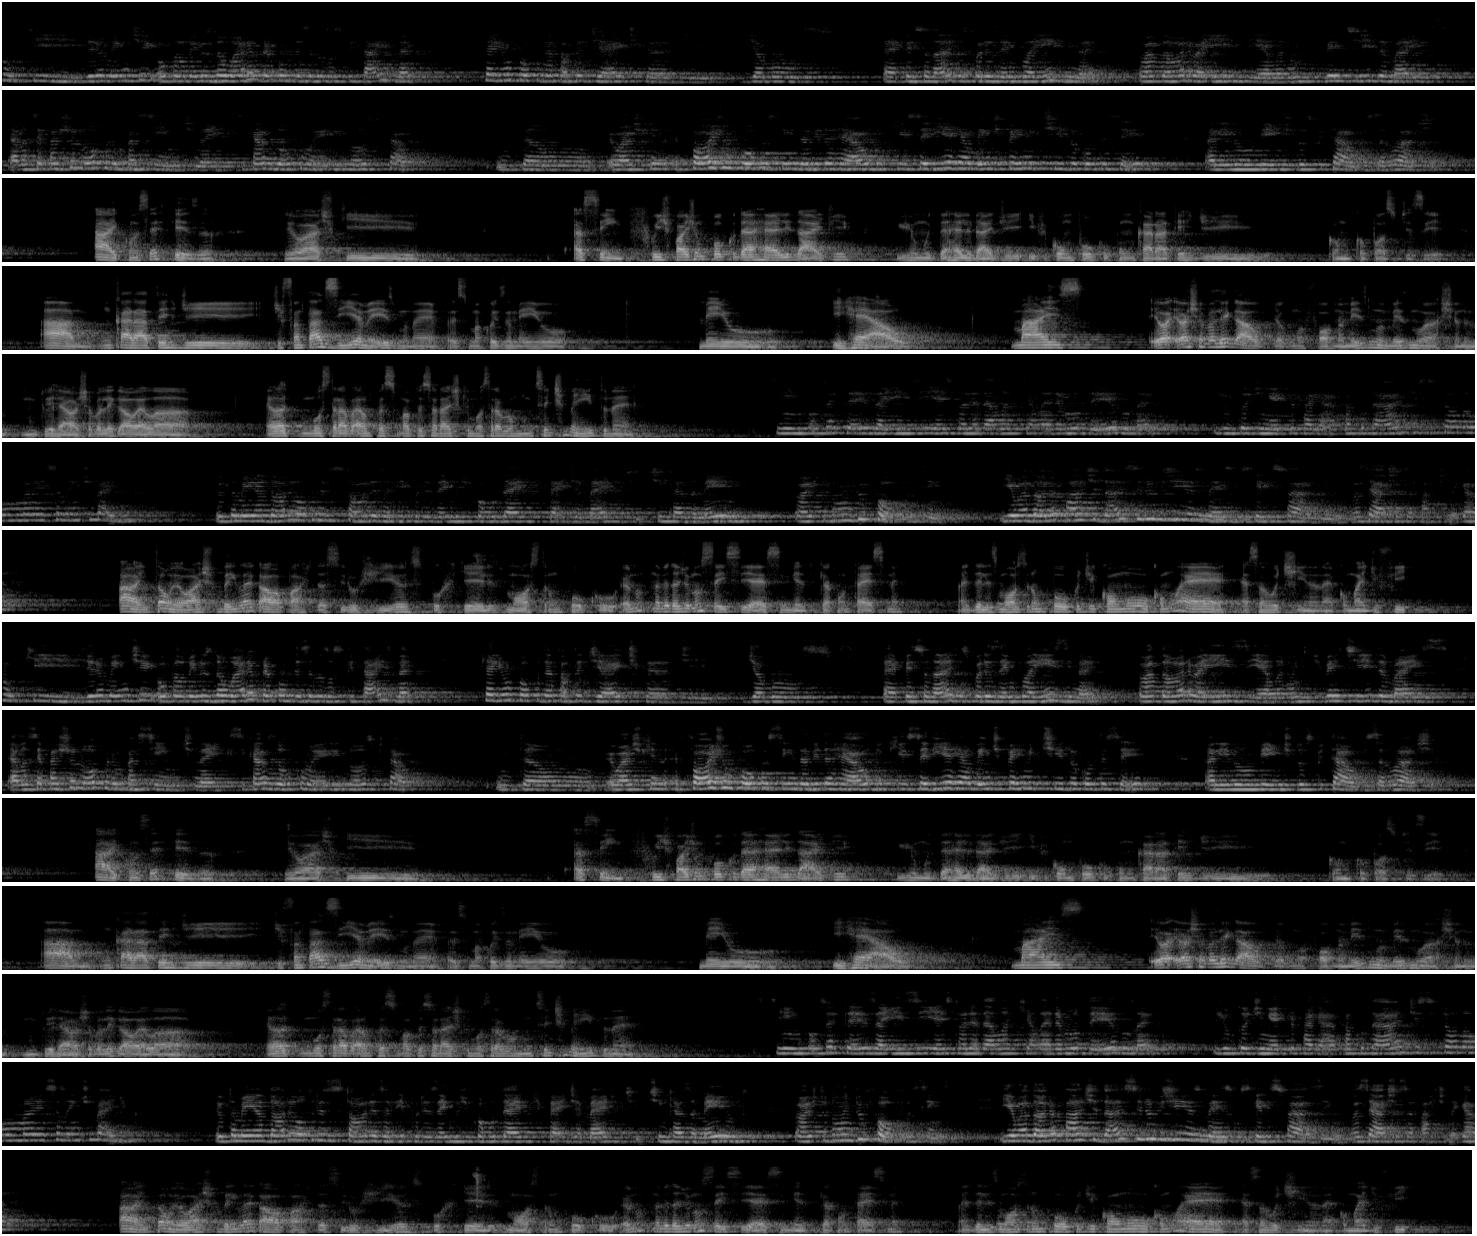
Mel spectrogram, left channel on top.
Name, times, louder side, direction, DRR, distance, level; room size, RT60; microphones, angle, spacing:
voice 1, 0.0-4.1 4.8-7.1 7.4-8.3 8.8-11.0 11.4-14.3 14.8-18.8 19.7-26.2 26.8-29.1 66.7-70.4 71.0-74.9 75.8-81.1 81.6-83.1 83.6-88.5 98.3-98.6, right 2 dB, 85° right, -1 dB, 2.3 m, -36 dB
voice 2, 30.4-31.6 32.3-33.6 35.2-38.0 38.4-42.2 42.7-43.9 44.6-49.8 51.2-52.0 52.5-53.3 54.3-55.0 55.7-60.8 61.6-65.3 89.5-97.4 97.9-102.4, left 2 dB, 35° left, 10 dB, 0.6 m, -32 dB
29.5 x 13.5 x 3.2 m, 2.3 s
head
